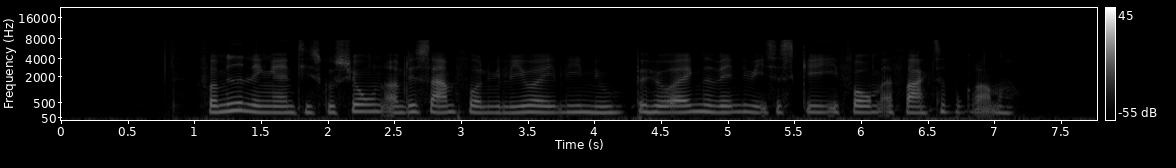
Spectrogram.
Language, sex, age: Danish, female, 22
